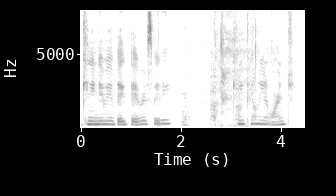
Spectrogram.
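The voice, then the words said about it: Sultry, seductive voice. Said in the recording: “She's going to ask him in her sultry voice.”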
